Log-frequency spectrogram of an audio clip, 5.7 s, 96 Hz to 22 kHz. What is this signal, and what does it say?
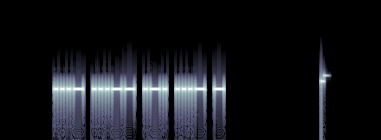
Morse code, heard as a keyed tone, about 25 wpm, 700 Hz. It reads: V3RVT
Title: Code Groups - 5 Letter:Numbers - 25wpm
